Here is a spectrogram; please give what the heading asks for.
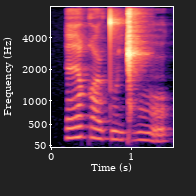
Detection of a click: present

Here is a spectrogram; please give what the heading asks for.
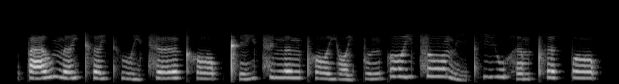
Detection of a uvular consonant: absent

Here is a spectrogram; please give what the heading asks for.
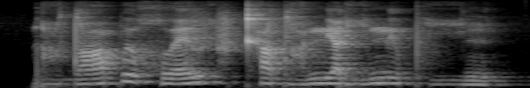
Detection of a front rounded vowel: present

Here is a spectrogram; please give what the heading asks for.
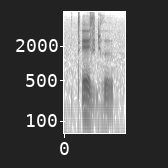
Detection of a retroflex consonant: present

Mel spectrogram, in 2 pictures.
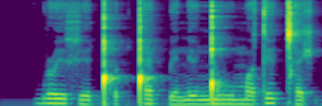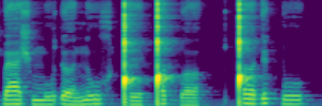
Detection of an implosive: present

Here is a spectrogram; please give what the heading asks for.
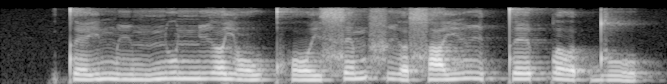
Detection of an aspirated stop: present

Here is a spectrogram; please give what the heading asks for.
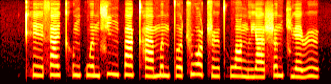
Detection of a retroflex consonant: present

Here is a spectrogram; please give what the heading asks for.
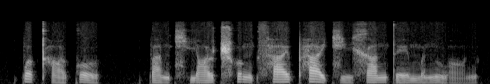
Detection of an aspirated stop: present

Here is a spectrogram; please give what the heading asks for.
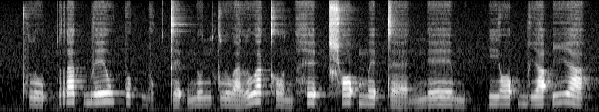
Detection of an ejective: absent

